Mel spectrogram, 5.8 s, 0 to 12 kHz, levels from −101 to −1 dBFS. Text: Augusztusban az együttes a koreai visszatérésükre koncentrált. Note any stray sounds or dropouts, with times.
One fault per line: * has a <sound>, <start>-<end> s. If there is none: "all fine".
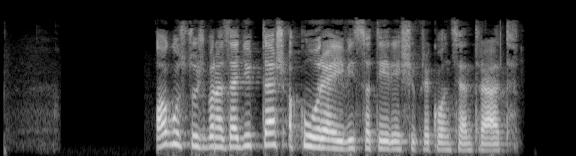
all fine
